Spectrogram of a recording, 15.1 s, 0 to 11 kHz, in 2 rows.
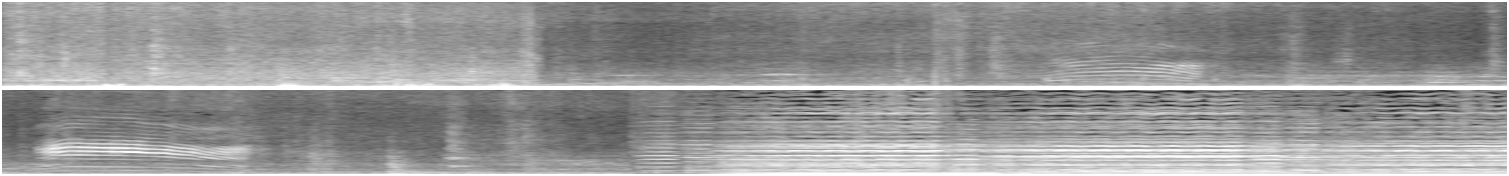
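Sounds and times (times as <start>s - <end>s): kitten meowing: 5.2s - 6.1s, 7.7s - 8.9s.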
